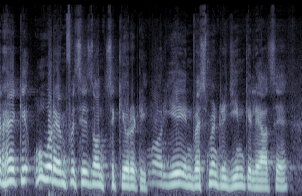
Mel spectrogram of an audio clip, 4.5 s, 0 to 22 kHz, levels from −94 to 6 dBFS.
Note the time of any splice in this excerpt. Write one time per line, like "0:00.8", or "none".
0:02.4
